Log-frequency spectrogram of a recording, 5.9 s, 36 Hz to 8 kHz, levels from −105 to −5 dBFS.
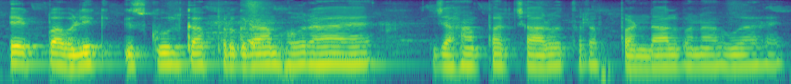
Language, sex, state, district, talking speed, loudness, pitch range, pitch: Hindi, male, Jharkhand, Deoghar, 160 wpm, -19 LUFS, 120-135 Hz, 125 Hz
